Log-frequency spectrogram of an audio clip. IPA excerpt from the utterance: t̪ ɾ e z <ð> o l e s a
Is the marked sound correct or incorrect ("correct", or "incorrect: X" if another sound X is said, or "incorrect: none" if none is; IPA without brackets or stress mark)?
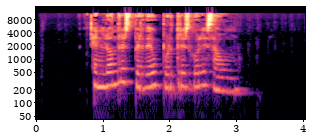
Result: incorrect: ɣ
